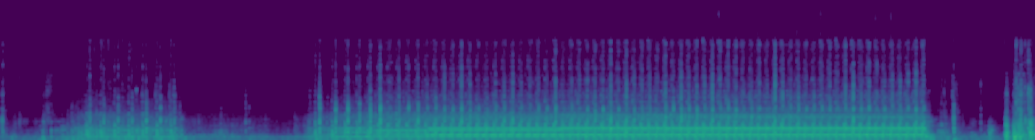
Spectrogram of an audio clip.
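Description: A sewing machine stitches a vinyl project bag in short bursts, then one long continuous whirring run with a steady rising pitch, close up, with a quiet voice in the gaps.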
